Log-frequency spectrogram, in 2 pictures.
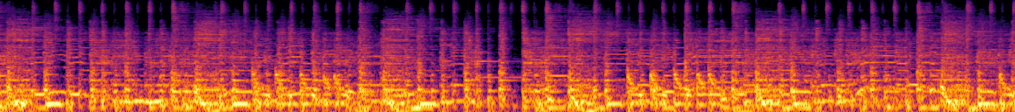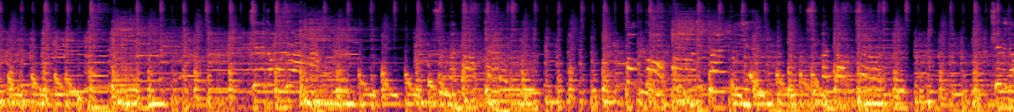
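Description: Rock band playing, with drum kit and guitar, loud and without a break.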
